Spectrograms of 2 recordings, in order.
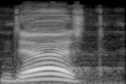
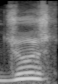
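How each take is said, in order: First: The vowel is a short 'uh' sound. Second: The vowel is a long 'oo' sound. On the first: The speaker calls it right. "यू का अ" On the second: The speaker calls it wrong. "इसे जूस्ट नहीं पढ़ना है"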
